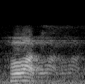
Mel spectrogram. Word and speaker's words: hoax: Waspadalah terhadap hoax. Tulisannya hoax, bacanya hoax.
